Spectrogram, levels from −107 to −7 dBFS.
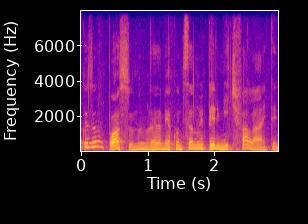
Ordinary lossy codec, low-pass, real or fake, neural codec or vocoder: none; none; real; none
